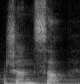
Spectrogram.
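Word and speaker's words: 천사: porte un autre nom 1004 en coréen ça se dit Chansa et c'est la même prononciation que ange comme le nom de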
